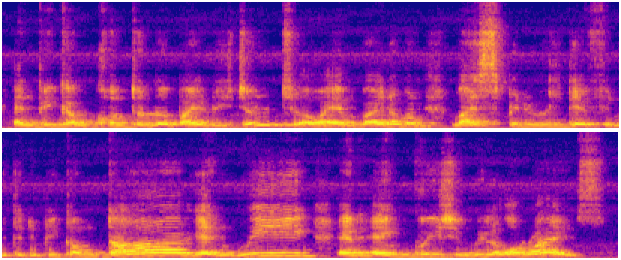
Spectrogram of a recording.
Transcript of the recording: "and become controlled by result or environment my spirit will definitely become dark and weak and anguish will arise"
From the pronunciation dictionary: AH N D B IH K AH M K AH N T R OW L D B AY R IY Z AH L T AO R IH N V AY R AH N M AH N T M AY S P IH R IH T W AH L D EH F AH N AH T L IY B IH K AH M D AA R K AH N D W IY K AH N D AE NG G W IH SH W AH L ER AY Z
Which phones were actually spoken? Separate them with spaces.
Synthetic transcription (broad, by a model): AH N B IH K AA M K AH N T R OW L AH B AY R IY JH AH N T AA W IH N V AY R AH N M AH N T M AY S P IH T W AH L D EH F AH N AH T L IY B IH K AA M D AA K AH N W IY K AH N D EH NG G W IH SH W AH L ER AY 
